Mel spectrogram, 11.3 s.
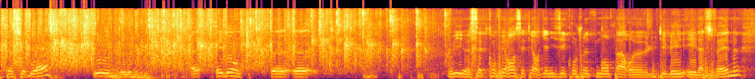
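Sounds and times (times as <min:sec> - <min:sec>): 
crowd applauding loudly: 0:00.0 - 0:07.4
speech: 0:00.1 - 0:04.8, 0:06.7 - 0:11.3.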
